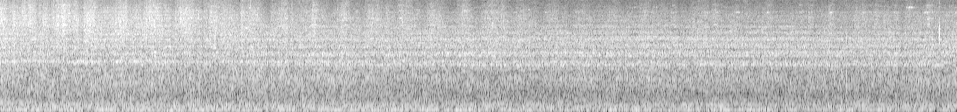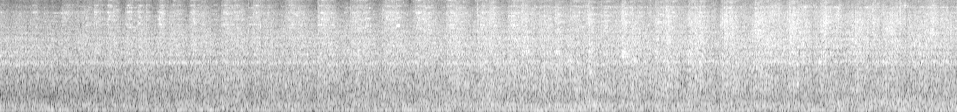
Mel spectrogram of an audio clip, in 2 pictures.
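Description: Long freight train rolling past, its wagons' wheels clattering steadily over the rail joints with a deep continuous rumble.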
